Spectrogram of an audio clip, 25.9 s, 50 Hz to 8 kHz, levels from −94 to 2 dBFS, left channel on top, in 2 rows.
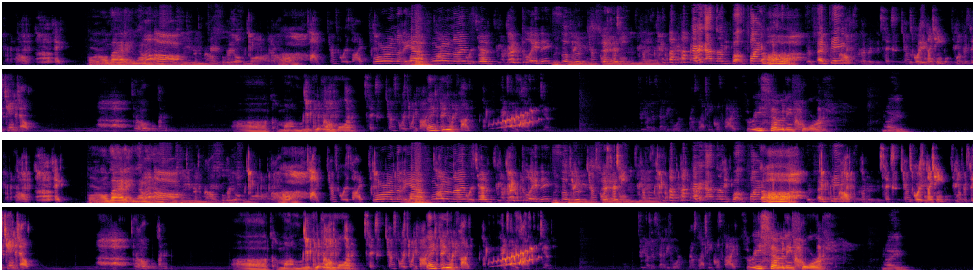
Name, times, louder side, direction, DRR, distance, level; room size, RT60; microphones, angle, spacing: voice 1, 0.2-0.8 1.3-2.2 3.6-4.8 5.4-5.5 8.0-8.1 10.1-10.7 11.2-11.3 11.7-13.3 14.2-14.9 16.1-17.7 18.1-19.2 19.5-20.1 22.6-24.0, right 6 dB, 85° right, 0.4 m, -29 dB
voice 2, 1.1-2.0 2.3-3.3 7.3-8.8 24.7-25.0, right 1 dB, 55° right, 1.0 m, -42 dB
voice 3, 1.9-2.4 4.9-7.7 8.0-8.2 8.6-8.7 14.7-15.0, equal, 25° right, 1.4 m, -33 dB
voice 4, 2.8-3.6 9.2-10.5 10.9-11.7 12.2-12.9, left 4 dB, 50° left, 0.8 m, -35 dB
7.1 x 2.7 x 2.6 m
head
